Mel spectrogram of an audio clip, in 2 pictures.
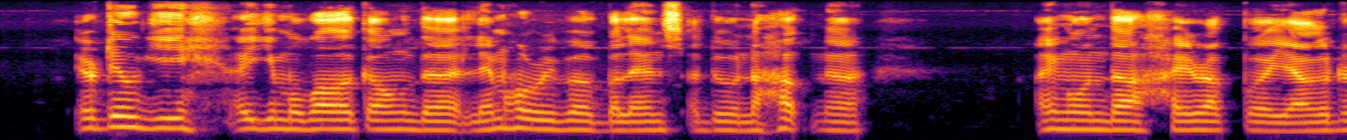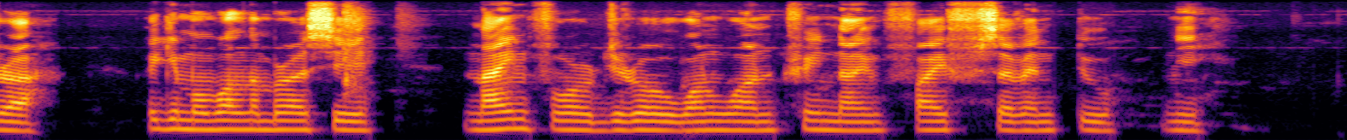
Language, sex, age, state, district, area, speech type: Manipuri, male, 18-30, Manipur, Senapati, urban, read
